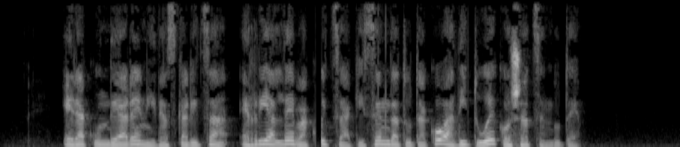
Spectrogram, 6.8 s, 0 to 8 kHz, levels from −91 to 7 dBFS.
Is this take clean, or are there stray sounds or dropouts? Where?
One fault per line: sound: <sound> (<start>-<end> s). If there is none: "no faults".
sound: dropout (3.2-3.2 s)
